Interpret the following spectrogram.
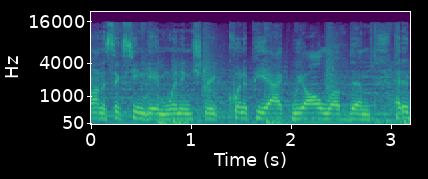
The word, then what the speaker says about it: Quinnipiac: Those players have some experience, and it's pronounced Quinnipiac, everybody.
